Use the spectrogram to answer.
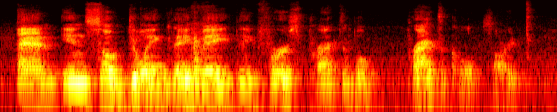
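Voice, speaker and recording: A man speaks at a medium pitch with lively intonation. Audible room echo and noticeable background noise surround him. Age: 70s. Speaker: local historian. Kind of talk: interview. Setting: studio. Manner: halting with fillers.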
